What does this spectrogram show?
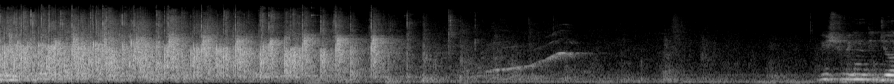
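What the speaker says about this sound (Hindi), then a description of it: "फिर से एक बार जोरदार तालियां" Loud applause from an audience at an annual Hindi community function, sustained dense clapping that fades after a few seconds, then a brief renewed burst near the end.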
